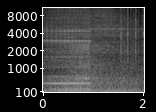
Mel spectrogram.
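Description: Title-card sound effect: a noisy swell with a steady hum for about a second, then a fast run of sharp typewriter-like clicks, about ten a second.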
